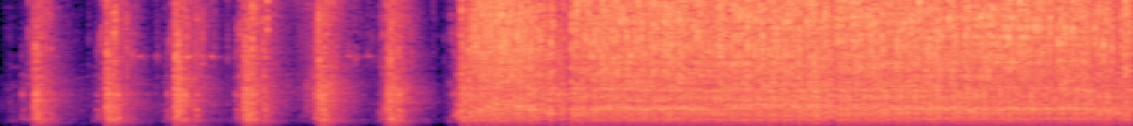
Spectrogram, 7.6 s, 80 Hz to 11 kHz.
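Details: Musa Hoglet model V-twin, air-cooled two-stroke on oil-fuel mix, about 0.6 hp, CDI ignition, kickstarted: about six sharp kicks, then catches into a steady high-pitched buzzing run that holds even; starts and runs well.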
